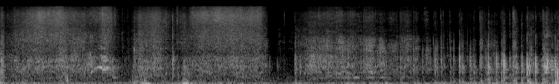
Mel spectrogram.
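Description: Long fingernails of both hands scratch and rub a thin red nylon drawstring bag lying flat on a table. The result is a steady, broadband scratchy rustle with a brief quiet pause near the middle. The scratching then grows quicker and sharper toward the end.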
